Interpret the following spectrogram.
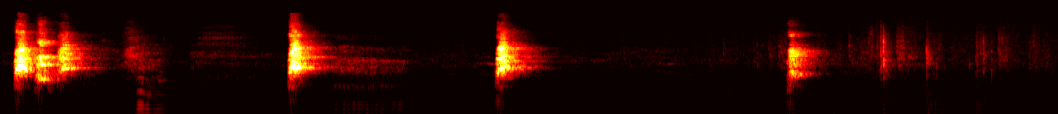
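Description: Dog barking: a quick run of three barks at the start, single barks about three and five seconds in, and a weaker bark near eight seconds, followed by a few faint short sounds.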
